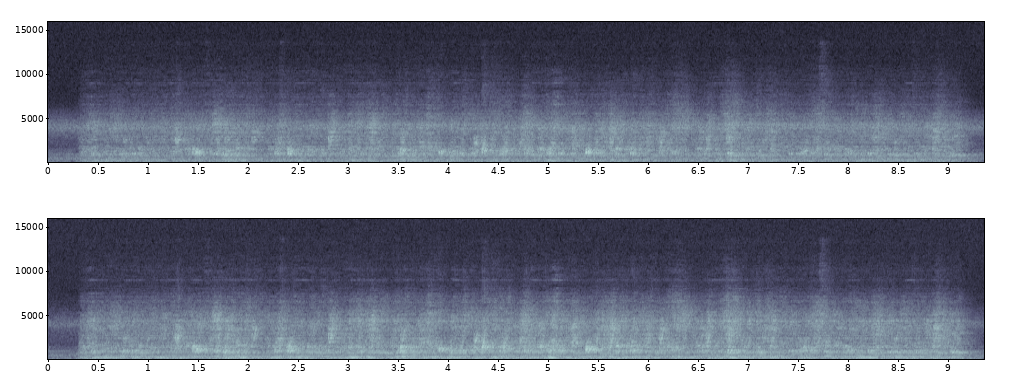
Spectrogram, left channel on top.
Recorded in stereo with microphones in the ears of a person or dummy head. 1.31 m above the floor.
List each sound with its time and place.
0.3 s boiling: centre (ahead or behind), 8 m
